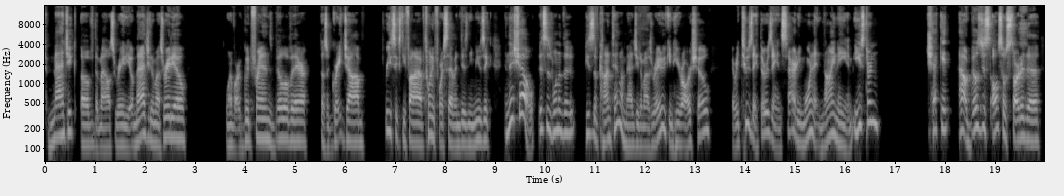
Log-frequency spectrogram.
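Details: Adult speaker; typical voice.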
